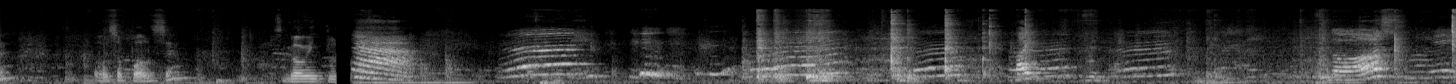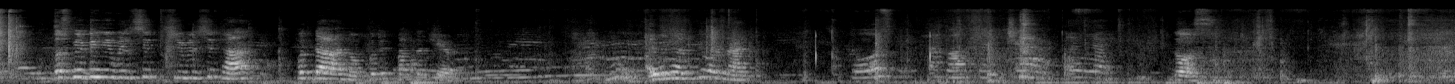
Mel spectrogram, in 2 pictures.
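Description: Young children chatter nearby.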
